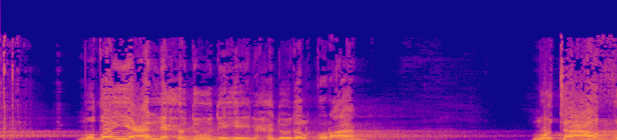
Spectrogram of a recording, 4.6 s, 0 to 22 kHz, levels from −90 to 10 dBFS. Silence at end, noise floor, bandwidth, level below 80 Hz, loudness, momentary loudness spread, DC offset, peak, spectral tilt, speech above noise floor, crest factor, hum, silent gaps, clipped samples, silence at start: 0 s; -51 dBFS; 17 kHz; -48 dBFS; -17 LUFS; 19 LU; under 0.1%; -4 dBFS; -3.5 dB/octave; 34 dB; 14 dB; none; none; under 0.1%; 0 s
